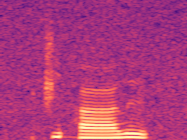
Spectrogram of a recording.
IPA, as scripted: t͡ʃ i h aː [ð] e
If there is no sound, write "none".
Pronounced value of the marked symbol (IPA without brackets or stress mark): ð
